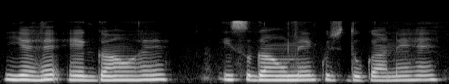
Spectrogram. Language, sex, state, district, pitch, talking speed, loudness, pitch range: Hindi, female, Uttar Pradesh, Saharanpur, 210 Hz, 135 wpm, -15 LUFS, 200-220 Hz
